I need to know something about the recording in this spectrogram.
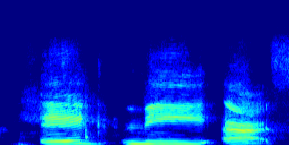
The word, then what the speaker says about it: igneous: little difficult to say the first type of rock is igneous which you pronounce it oops i can't see i'm missing a part of my screen give me one second egg need us igneous means fire rocks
